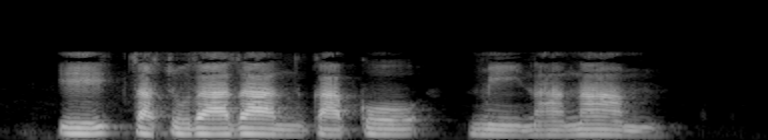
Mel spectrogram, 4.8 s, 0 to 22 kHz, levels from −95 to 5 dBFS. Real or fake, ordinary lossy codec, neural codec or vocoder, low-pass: real; AAC, 48 kbps; none; 5.4 kHz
